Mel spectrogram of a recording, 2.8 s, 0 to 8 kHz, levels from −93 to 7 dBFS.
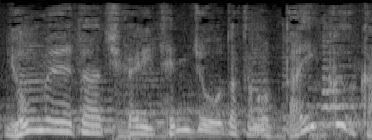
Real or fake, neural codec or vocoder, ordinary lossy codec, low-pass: fake; vocoder, 22.05 kHz, 80 mel bands, Vocos; MP3, 32 kbps; 7.2 kHz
